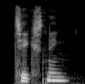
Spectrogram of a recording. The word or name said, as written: tekstning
